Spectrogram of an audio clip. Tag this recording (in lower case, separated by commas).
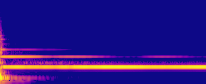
acoustic guitar, plucked string instrument, guitar, music, musical instrument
